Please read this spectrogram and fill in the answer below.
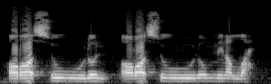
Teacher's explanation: الراء مفخمة والسين مرققة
